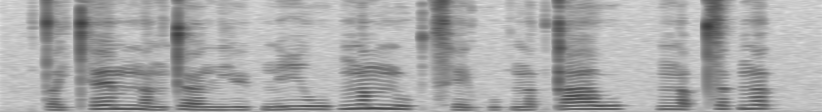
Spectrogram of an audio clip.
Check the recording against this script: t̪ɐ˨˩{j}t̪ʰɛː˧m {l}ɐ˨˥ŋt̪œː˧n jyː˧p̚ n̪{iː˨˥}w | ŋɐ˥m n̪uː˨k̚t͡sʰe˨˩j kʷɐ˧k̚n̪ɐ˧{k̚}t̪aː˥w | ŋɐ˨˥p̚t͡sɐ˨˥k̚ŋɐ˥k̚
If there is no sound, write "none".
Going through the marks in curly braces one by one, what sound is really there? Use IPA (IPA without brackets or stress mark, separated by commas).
j, n̪, iː˧, k̚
